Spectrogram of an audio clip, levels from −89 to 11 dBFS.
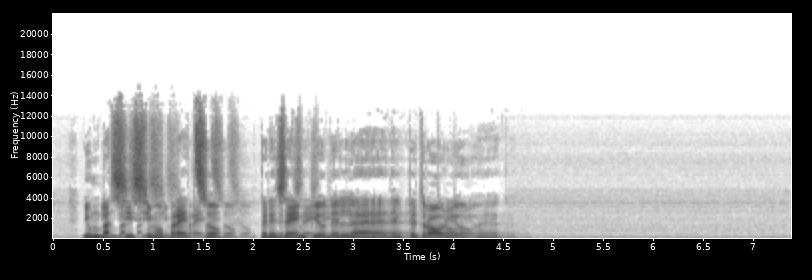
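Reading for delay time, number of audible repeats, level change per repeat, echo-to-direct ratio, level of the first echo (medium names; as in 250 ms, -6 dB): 166 ms, 2, -8.0 dB, -12.0 dB, -12.5 dB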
